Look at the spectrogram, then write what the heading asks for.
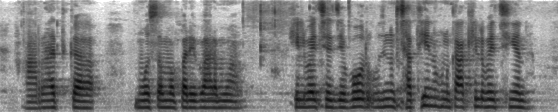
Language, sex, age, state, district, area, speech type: Maithili, female, 30-45, Bihar, Begusarai, rural, spontaneous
